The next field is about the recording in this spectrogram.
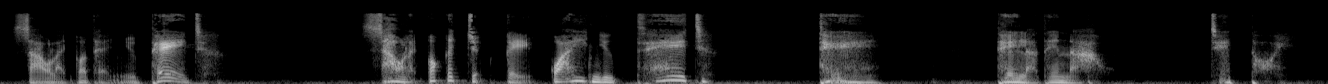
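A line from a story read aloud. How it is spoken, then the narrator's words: Muttering. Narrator (Vietnamese): lẩm bẩm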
